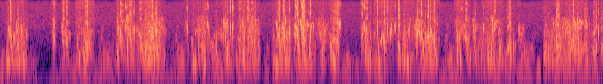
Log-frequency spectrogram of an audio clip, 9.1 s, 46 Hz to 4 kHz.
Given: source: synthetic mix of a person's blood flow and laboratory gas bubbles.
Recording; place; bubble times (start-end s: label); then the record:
Doppler ultrasound of blood flow; precordium
0.05-0.42 s: bubbles
0.76-0.85 s: bubbles
0.91-1.06 s: bubbles
1.12-1.42 s: bubbles
1.71-2.50 s: bubbles
2.76-3.91 s: bubbles
4.07-5.13 s: bubbles
5.39-6.58 s: bubbles
6.80-7.82 s: bubbles
8.13-9.05 s: bubbles
From the record:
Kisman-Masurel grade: 444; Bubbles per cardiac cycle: continuous sound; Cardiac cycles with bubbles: 100%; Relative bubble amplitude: maximal (0.775 to 0.999); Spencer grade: 4 (maximum detectable bubble signal sounding continuously throughout systole and diastole of every cardiac period, and overriding the amplitude of the normal cardiac signals); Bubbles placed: only in the low amplitude regions of the cardiac cycle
